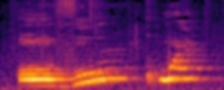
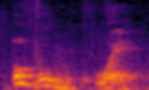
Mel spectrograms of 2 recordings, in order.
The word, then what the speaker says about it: ovunque: Ovunque. It ends with the syllable Q-U-E. In Spanish you would say it che, while in Italian you have to say que, que.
